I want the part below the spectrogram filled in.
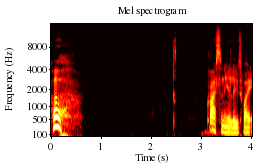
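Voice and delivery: short of breath, winded. Speaker addressing viewers after talking a lot and very quickly, out of breath. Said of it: "out of breath".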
